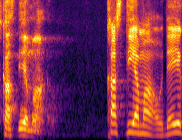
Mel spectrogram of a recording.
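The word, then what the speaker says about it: Cus D'Amato: repeat the pronouncing but in the uk they say custom all but it's not it's cast diamond cast diamond oh there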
